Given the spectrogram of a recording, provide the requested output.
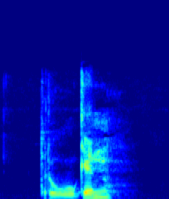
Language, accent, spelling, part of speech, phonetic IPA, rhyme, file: German, Austria, Drogen, noun, [ˈdʁoːɡn̩], -oːɡn̩, De-at-Drogen.ogg
- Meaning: drugs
